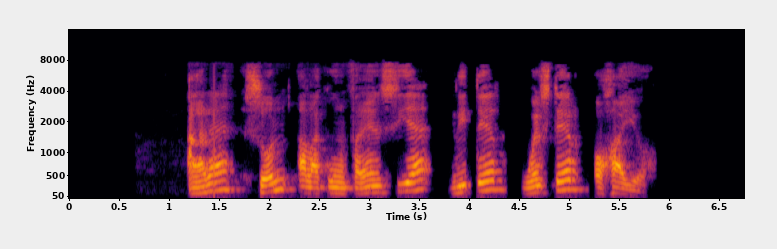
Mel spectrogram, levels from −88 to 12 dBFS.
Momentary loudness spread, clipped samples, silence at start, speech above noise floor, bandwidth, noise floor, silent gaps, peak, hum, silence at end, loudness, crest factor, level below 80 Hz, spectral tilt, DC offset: 6 LU; under 0.1%; 1.2 s; 54 dB; 8 kHz; -68 dBFS; 3.66-3.78 s, 4.40-4.52 s; -2 dBFS; none; 1 s; -15 LUFS; 14 dB; -56 dBFS; -4.5 dB/octave; under 0.1%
